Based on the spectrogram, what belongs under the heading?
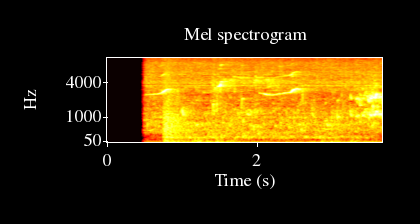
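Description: Superb parrot giving short, rising, whistled chirps about a second apart, ending in a burst of warbling chatter over a busy hiss of background birdlife.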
